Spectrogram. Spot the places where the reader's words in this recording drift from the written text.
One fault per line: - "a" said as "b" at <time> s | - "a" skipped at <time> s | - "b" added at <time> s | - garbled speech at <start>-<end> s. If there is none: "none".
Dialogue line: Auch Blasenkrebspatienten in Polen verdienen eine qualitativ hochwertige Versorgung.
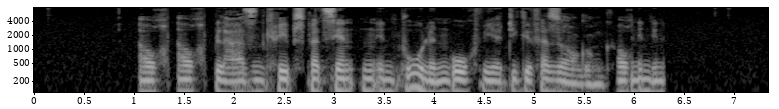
- "auch" added at 1.4 s
- "verdienen eine qualitativ" skipped at 4.2 s
- garbled speech at 5.8-6.3 s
